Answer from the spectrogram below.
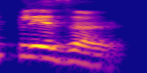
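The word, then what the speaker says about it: pleasure: যেমন দেখেন, পি এল ই এ এস ইউ আর ই উচ্চারণ হচ্ছে প্লেজার।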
